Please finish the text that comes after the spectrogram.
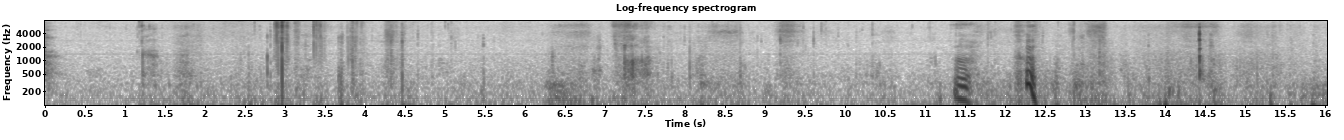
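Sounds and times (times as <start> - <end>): soft chewing: 1.2 - 16.0
crunching pastry: 2.4 - 5.6.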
